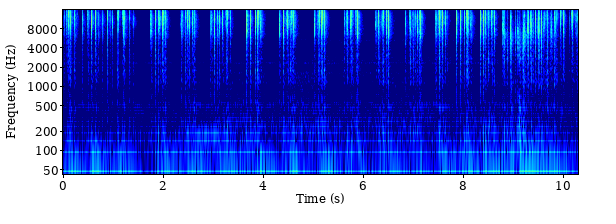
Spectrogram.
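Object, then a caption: Glass tabletop. Long almond-shaped acrylic nails tap and click on a flat, solid sheet of glass tabletop on both sides of a microphone, without touching the mic. The result is a rapid, irregular stream of short, bright clicks in bursts, each dying away almost instantly, over a low, steady rumble.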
